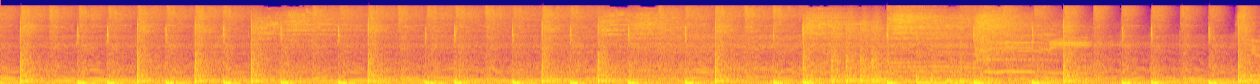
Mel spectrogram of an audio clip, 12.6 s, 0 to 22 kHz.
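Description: Drum kit, Pearl drums with Zildjian cymbals, played live along to a heavy rock band recording with distorted electric guitar, in a 6/8 triplet feel. Bass drum and snare hits fall in a steady repeating pattern, and a burst of fast strokes comes near the end.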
